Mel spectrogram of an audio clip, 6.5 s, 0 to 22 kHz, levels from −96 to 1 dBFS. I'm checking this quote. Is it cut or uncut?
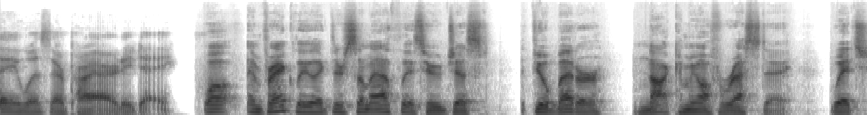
cut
